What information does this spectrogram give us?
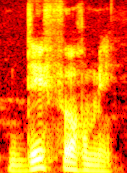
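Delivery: normal talking voice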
